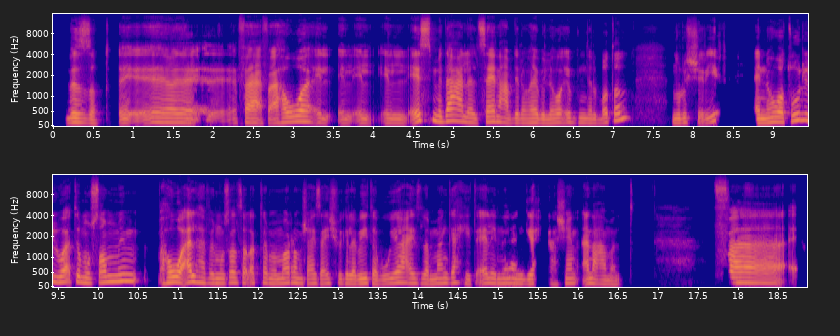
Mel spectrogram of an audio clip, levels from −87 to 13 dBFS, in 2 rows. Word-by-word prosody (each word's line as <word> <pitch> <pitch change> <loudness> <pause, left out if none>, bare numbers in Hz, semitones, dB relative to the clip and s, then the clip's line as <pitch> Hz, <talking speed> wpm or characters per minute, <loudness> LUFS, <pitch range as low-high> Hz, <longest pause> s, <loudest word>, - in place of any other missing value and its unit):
بالضبط، 135 -5 0
آآ، 145 +1 +1 0.5
آآ - - -9
ف 135 - -6
فهو 150 +5 +4
ال 140 -6 -4
ال 120 0 -7
ال 130 -4 -5 0.2
الأسم 185 - +2
ده، 185 +3 +4
على 180 -5 +3
لسان 165 +5 +3
عبدالوهاب، 135 -1 -1
اللي 130 +1 -1
هو 140 +1 +1
إبن 140 -1 -5
البطل 145 - -2 0.5
نور 135 +1 -1
الشريف، 145 +5 -3 0.5
إن 130 0 +4
هو 160 +2 +5
طول 205 +8 0
الوقت 190 0 +2
مُصمم 190 +7 +2 0.3
هو 175 +3 +6
قالها 180 -2 +4
في 155 - -8
المسلسل 160 +3 -2
أكتر 160 0 -4
من 145 - -3
مرة: 160 +3 0
"مش 150 -2 -4
عايز 145 -1 -4
أعيش 145 +2 -4
في 145 - -8
جلابية 145 +1 0
أبويا، 140 +5 -1
عايز 155 -2 -1
لما 140 +2 -2
انجح 165 0 -5
يتقال 135 +3 -4
إن 145 -1 -3
أنا 155 0 -2
نجحت 140 0 -2
علشان 150 +5 -5
أنا 150 +1 +1
عملت." 125 -3 -6 1.1
ف 185 - -3
أ 165 - +3
150 Hz, 155 wpm, -24 LUFS, 135-170 Hz, 1.1 s, هو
